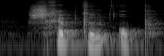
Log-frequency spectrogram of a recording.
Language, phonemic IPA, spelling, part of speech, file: Dutch, /ˈsxipə(n) ˈɔp/, schepten op, verb, Nl-schepten op.ogg
- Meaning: inflection of opscheppen: 1. plural past indicative 2. plural past subjunctive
